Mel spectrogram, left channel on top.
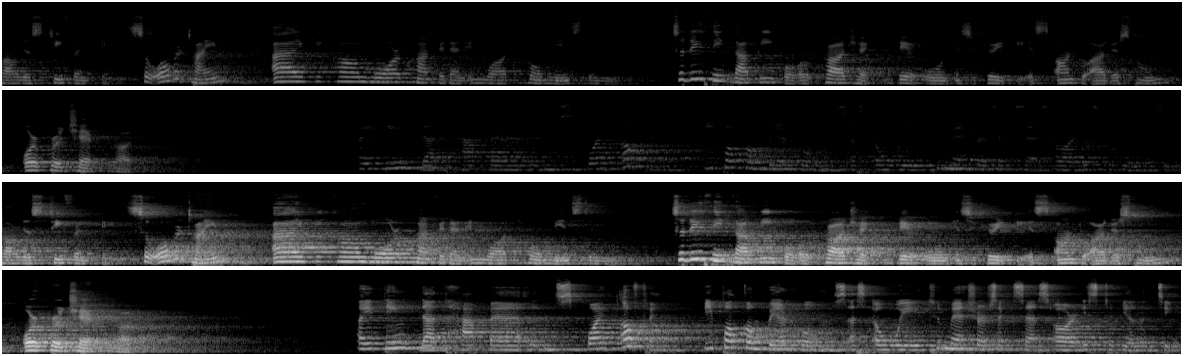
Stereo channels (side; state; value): left; quieter; 19.3 dB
